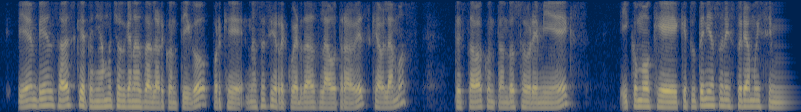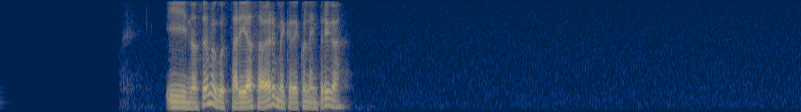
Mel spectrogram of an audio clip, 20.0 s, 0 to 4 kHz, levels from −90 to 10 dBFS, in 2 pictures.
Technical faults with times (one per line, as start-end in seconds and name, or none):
0.08-0.14 echo leak
9.70-11.52 long network dropout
